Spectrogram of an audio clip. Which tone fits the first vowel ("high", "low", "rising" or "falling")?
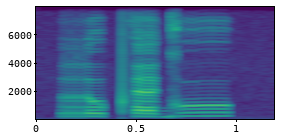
low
